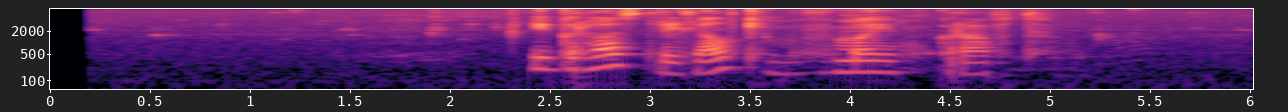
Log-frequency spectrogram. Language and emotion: Russian, neutral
